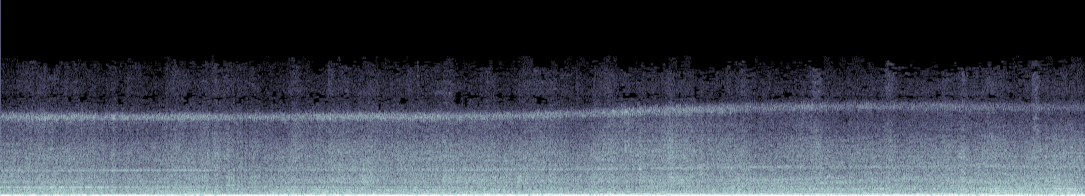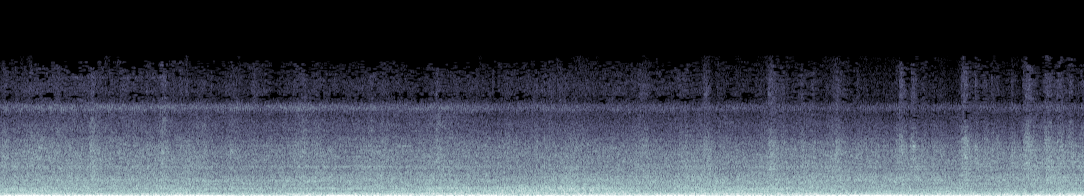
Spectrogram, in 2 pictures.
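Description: Portland & Western freight train passing close by, its steel wheels rolling over the rails in a steady low rumble as the freight cars go by.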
